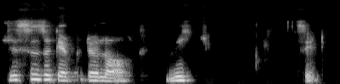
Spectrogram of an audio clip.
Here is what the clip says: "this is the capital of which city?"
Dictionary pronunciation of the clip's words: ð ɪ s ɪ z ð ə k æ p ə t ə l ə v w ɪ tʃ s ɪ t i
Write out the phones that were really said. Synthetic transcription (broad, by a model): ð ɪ s ɪ z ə k æ p ə t ə l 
